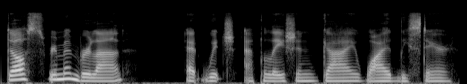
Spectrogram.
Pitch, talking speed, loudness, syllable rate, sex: 170 Hz, 115 wpm, -20 LUFS, 4.4 syllables/s, female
